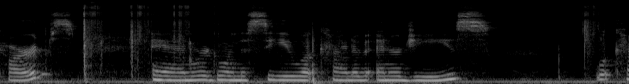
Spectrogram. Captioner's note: shuffling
